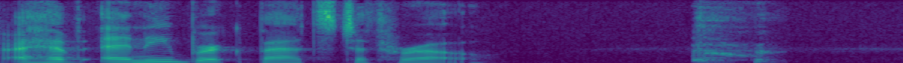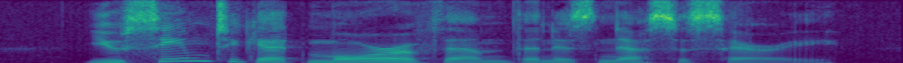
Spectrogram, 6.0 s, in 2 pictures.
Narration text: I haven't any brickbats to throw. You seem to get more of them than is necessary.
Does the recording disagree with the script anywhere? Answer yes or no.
yes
